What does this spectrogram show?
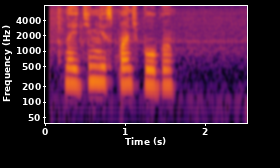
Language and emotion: Russian, neutral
